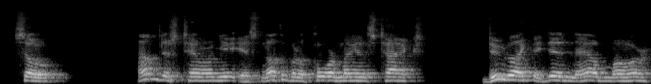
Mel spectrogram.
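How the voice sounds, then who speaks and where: This man talks with a Virginia accent at a high pitch. His pace is moderate. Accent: Virginia Southern. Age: 80s+. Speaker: public commenter, retired restaurant owner. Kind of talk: public comment at county meeting. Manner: plainspoken, emphatic.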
